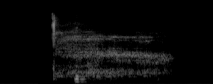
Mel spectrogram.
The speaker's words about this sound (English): That was the big inhale there, I think.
